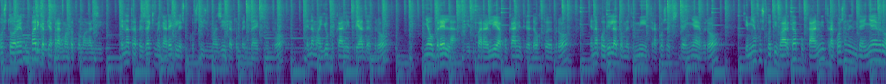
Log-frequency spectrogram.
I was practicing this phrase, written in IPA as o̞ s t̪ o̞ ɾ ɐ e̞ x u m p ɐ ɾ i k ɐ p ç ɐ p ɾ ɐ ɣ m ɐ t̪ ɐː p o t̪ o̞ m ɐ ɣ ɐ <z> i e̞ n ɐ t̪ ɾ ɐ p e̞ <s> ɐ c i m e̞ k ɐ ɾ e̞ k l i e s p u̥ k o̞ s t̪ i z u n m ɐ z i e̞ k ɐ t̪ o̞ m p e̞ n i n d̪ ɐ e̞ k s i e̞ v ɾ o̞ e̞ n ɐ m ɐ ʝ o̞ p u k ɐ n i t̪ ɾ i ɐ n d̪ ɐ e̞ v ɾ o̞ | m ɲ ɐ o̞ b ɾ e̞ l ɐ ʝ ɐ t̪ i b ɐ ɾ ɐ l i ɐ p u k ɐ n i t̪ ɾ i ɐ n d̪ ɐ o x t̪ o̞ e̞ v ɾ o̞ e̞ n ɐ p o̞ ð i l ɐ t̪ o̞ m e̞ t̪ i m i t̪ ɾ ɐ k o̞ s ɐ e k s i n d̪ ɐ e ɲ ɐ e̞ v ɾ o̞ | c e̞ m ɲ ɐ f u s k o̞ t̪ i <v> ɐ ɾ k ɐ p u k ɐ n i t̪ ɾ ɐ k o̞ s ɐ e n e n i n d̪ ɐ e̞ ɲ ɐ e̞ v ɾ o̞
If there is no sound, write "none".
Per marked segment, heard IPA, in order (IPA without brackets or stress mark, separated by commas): z, z, v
